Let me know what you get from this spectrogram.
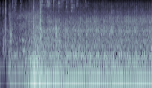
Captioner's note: engine starts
